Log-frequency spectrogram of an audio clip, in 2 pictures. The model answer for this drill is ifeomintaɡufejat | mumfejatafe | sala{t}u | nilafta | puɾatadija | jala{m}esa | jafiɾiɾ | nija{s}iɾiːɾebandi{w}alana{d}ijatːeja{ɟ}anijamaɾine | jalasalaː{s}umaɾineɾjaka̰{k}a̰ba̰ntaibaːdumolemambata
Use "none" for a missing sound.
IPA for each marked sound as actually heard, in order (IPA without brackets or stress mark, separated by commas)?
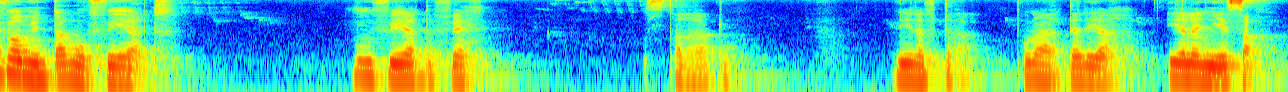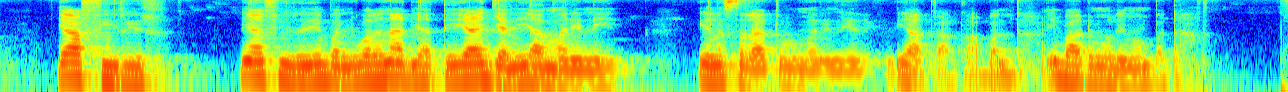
t, ɲ, f, w, d, ɟ, t, k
